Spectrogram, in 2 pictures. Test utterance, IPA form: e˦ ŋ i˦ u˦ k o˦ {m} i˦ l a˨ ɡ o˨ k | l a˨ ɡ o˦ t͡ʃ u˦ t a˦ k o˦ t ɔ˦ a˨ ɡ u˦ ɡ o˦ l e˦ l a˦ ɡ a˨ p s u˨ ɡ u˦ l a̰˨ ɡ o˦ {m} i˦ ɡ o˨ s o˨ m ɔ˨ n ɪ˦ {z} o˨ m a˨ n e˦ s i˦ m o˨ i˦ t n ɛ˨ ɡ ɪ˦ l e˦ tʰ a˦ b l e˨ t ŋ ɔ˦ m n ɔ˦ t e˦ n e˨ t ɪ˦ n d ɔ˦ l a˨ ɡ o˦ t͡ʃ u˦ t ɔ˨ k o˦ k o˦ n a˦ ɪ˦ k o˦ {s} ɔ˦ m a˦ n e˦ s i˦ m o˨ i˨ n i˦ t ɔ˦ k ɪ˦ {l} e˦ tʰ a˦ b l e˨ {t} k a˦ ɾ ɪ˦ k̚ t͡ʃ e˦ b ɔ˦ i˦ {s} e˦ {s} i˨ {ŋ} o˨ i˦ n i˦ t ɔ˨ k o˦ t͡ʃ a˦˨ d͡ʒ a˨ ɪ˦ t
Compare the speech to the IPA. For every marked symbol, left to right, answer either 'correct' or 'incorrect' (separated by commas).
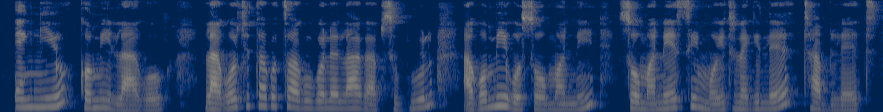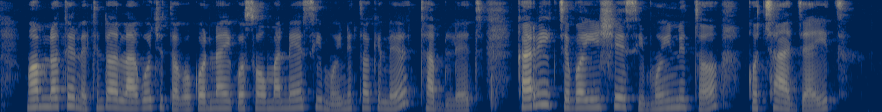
correct, correct, incorrect, correct, correct, correct, incorrect, correct, incorrect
